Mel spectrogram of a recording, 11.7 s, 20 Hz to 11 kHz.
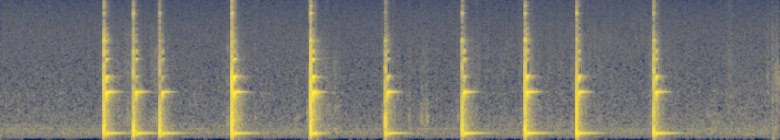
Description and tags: Cartoon Plug
Searched everywhere for this sound and was astonished not to find it. Very basic slap of the bare palm over the opening of an empty glass bottle, while holding the bottle in the other hand.
I don't have good equipment or environment, but I figured you all could use it anyway if there's nothing else out there.
Recorded with iPhone 4S built-in mic.
hit, pling, glass, plop, bottle, bop, smack, hand, palm, empty, glass-bottle, plug, cartoon, slap, pop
